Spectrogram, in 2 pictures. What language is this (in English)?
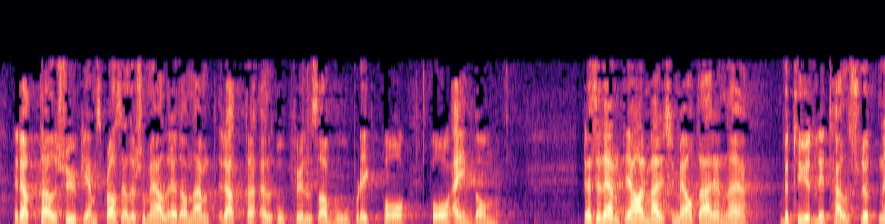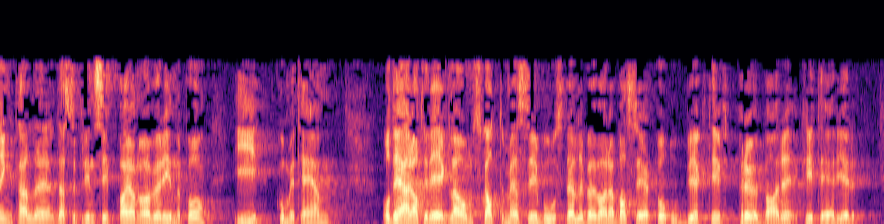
Norwegian Bokmål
